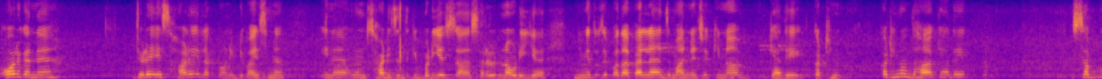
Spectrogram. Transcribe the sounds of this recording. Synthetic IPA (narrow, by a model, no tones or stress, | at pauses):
ɔːɾkənɛ̃ː | d͡ʒeːɽeːsaːɽeːɪlɛːk̚ʈɾoːnɪk̚ɖɪʋaːisnə | ɪnẽːʊnsaːɖiːzɪ̃nd̪əɡiːbəɽiːaːzaːd̪aːsəɾəlbənaːʊɽiːɛː | d͡ʒɪjãːt̪ʊsẽːpət̪aːpɛːlɛ̃ːzəmaːneːt͡ʃkɪnãːkɛ̃ːd̪eːkəʈʰ | kəʈʰiːnõːd̪aːkɛ̃ːd̪eː | səbk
